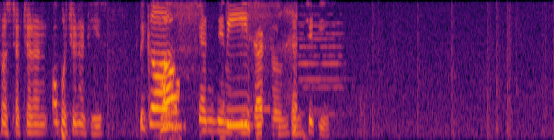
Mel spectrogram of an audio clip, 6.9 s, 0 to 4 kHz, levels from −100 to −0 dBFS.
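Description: An echo canceller that likely could not tell the near talker from loudspeaker echo while both sides spoke pulled the speech down with it, so this is speech suppressed in double talk. From 2.19 to 2.79 s the speech dips by about 10 dB in short patches. From 3.14 to 4.22 s it drops deeper, about 15 dB, in broken fragments. Across the narrowband sound, which stops near 4 kHz as in a G.711 call, the speech thins and gaps out.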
